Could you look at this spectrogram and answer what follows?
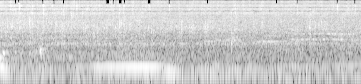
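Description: Boiled potatoes dropped straight into hot oil, frying with a steady broadband sizzle that fills the whole clip, fairly close and continuous with no talking.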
